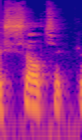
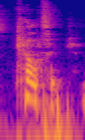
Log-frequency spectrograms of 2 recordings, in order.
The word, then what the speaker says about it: Celtic: So there's the Celtic people, and while we spell it with a C, it's pronounced with a K. And if you say Celtic, the people in Wales and Scotland Ireland want to just clap you because no, it's Celtic now. They'll correct you.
